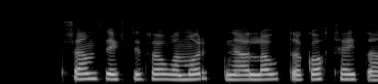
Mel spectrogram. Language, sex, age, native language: Icelandic, male, 12, Icelandic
